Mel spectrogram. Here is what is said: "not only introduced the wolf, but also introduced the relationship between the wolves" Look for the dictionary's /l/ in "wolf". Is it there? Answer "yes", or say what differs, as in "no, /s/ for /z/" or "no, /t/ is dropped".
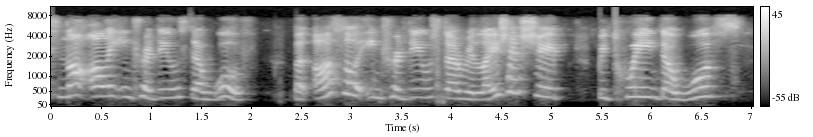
no, /l/ is dropped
